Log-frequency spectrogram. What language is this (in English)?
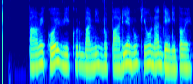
Punjabi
